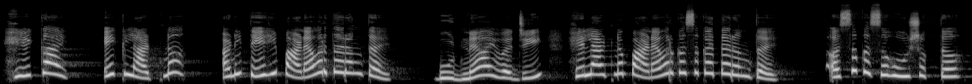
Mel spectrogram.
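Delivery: put-on puzzled young woman amazed; astonished. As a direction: marvel aloud in disbelief. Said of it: "आश्चर्यचकित होऊन जाते".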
